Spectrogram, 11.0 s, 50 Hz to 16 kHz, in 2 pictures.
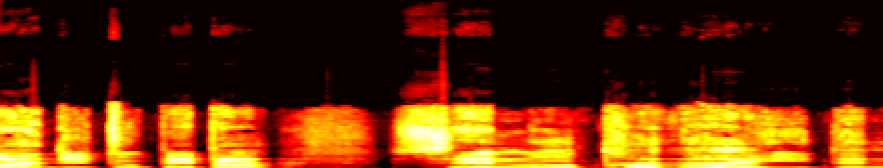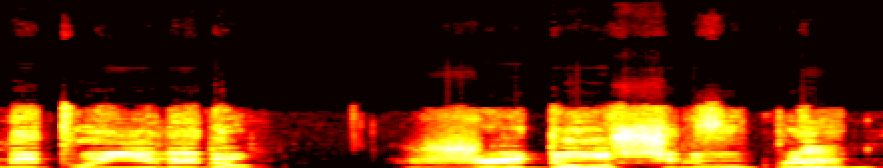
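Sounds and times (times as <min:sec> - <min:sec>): deep cartoon pig grunt: 0:02.7 - 0:07.2, 0:08.0 - 0:11.0.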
